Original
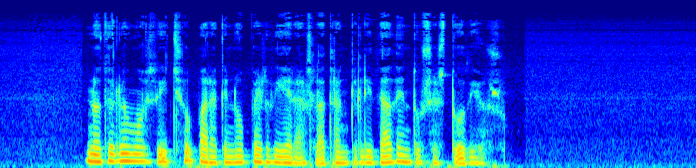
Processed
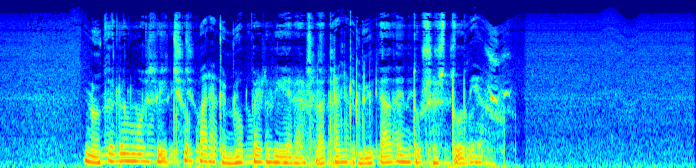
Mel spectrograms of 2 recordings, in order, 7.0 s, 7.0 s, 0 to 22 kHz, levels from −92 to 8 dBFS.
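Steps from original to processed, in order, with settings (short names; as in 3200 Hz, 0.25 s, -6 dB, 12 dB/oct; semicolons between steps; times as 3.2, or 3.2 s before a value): compressor 4:1, threshold -26 dBFS, peak gain reduction 9.5 dB; echo 0.114 s -11 dB; record warp 45 rpm, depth 250 cents; gain +9 dB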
